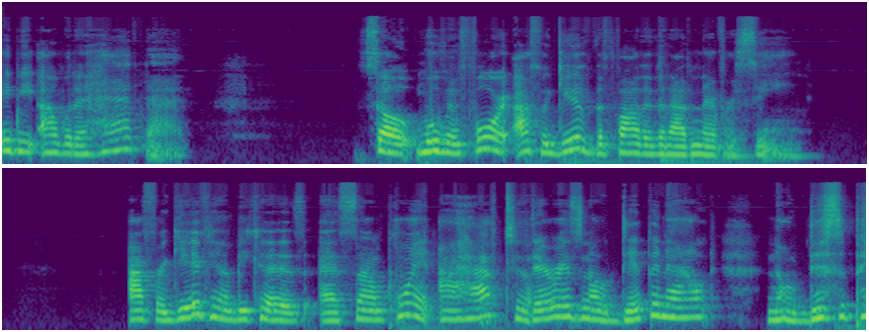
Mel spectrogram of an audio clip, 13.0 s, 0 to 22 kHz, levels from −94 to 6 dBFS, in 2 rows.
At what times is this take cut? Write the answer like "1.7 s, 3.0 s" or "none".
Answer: 10.4 s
